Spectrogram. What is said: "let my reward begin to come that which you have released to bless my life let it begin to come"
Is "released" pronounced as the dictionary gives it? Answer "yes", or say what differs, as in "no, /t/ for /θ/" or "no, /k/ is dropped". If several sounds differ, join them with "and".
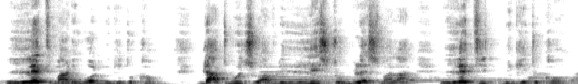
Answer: yes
